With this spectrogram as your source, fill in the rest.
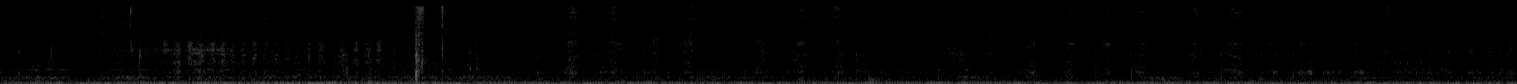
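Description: A pencil scratches and scrapes across paper in quick strokes.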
